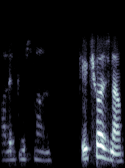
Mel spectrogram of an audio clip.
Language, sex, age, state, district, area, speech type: Kashmiri, male, 30-45, Jammu and Kashmir, Shopian, rural, conversation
